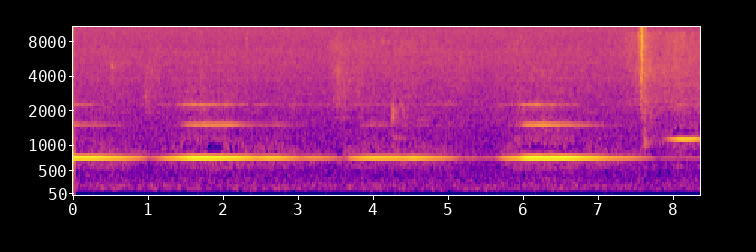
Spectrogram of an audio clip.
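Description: Soprano saxophone playing one soft high note, held and repeated, each note swelling and fading, about four times. A short click sounds near the end.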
